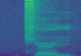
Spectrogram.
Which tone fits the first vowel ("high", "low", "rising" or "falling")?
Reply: rising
